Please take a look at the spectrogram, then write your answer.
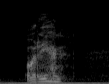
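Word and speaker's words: L'Oréal: fórmula así se pronuncia se escribe aureal en francés la a u se pronuncia o oreal Y cómo este individuo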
